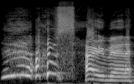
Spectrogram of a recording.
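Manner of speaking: very high voice breaking up with held-in laughter. Introducing a guest in a parody interview, the host breaks, fighting back laughter. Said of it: "I can't do this with a straight face".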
